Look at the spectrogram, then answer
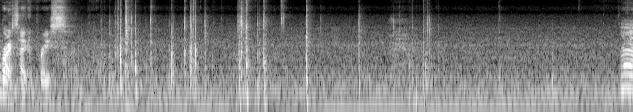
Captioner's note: closed bag rustling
